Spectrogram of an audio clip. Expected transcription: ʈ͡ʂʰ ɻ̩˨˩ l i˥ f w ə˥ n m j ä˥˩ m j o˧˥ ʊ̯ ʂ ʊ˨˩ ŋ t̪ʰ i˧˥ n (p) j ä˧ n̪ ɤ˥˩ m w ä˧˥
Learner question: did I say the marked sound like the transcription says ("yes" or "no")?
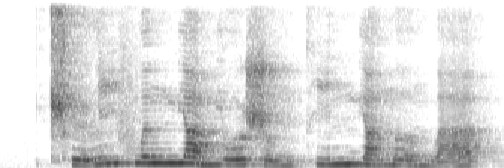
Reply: no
